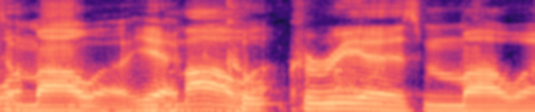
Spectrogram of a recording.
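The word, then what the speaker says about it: manhwa: Oh, it's a Mawa.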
